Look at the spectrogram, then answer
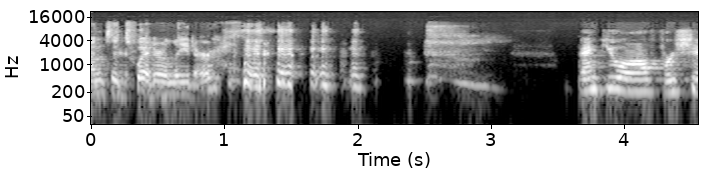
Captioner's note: laughter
